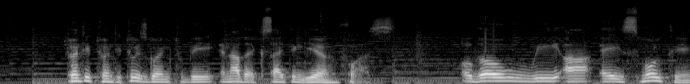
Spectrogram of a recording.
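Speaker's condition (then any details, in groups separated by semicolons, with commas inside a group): No condition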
